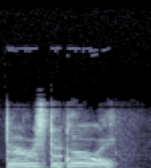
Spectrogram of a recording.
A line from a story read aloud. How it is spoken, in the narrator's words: yelled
